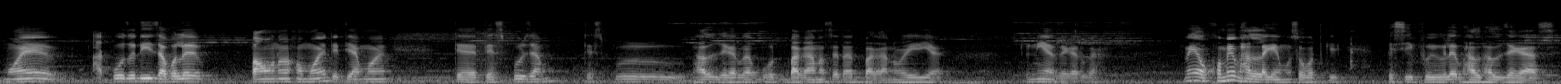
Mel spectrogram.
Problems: background sounds at intervals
